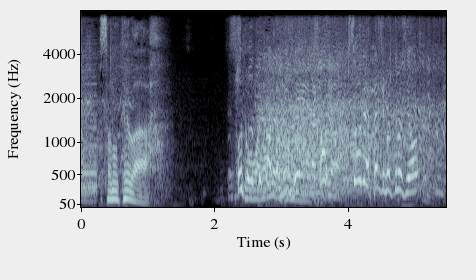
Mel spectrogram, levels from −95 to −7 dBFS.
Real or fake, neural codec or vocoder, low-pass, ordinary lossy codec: real; none; 7.2 kHz; none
